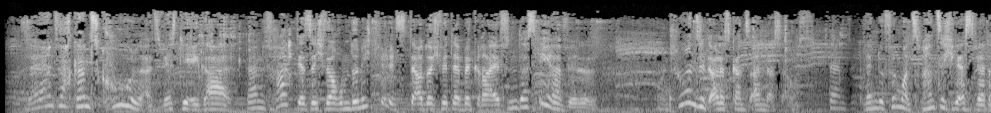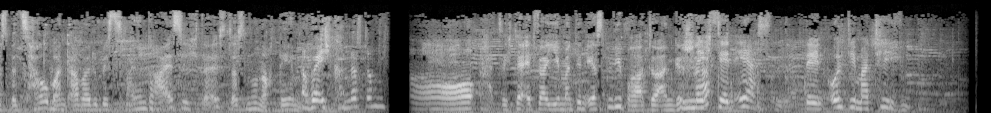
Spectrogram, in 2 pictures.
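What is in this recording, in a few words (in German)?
synchron, sprecher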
